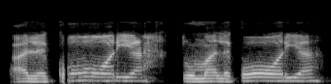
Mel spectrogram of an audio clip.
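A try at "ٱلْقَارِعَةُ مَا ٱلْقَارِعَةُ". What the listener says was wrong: যদি আপনি এখানে মানে না দাঁড়ান অর্থাৎ ধরে পড়েন, তাহলে কিন্তু আর হা উচ্চারণ করলে হবে না। মাঝখানে একটা ছেড়ে যাচ্ছে।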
